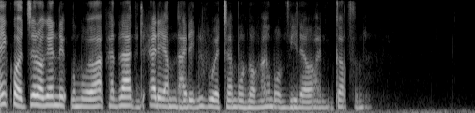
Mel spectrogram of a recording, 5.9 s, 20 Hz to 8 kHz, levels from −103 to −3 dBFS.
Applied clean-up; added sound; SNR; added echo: neural diffusion model UNIVERSE++.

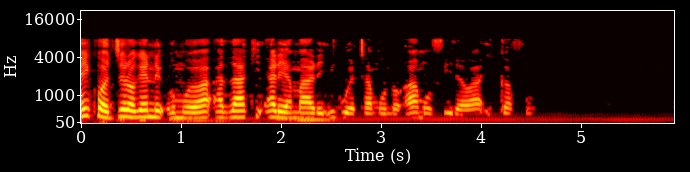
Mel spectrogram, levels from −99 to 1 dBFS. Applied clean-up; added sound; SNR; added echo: classical method spectral subtraction.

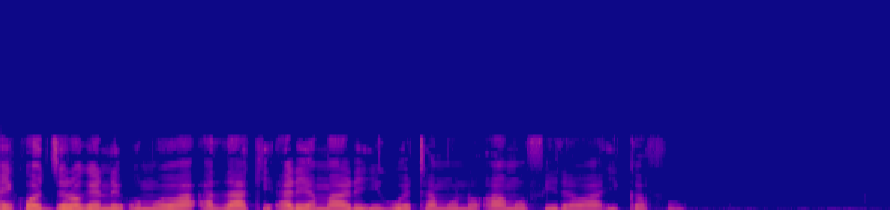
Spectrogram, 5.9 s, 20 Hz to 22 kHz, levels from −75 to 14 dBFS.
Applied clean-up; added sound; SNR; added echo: none; none; none; none.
